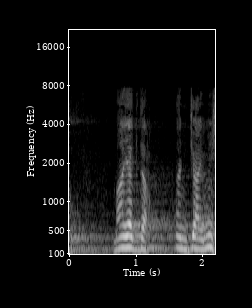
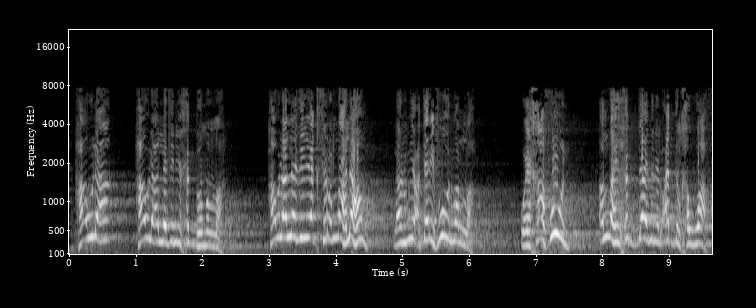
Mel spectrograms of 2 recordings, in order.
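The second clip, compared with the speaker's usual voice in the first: higher, louder fervent preaching; 5 semitones higher, 8 dB louder than usual. Real, not acted. Preacher praising the God-fearing to the congregation, louder. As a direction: preach it out with conviction.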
